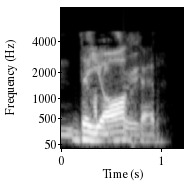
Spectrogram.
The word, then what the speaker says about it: de Jager: And they've got another young kid called Lude de Jager. I don't know if the pronunciation is right on that. I'm probably almost certainly not. – De Jager. – De Jager. Okay, right.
